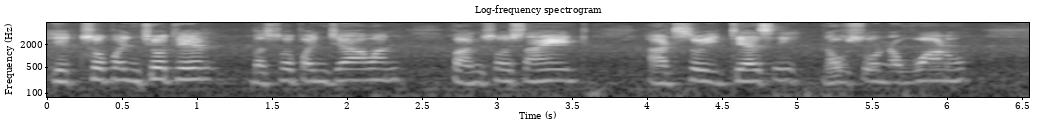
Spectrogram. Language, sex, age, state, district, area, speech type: Gujarati, male, 60+, Gujarat, Ahmedabad, urban, spontaneous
